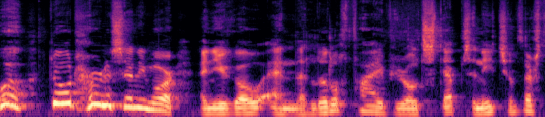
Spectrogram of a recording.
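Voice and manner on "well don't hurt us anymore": acted, very high, loud, tearful crying whimper. Acting out beaten figures begging not to be hurt: mock whimpering and crying. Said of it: "they're whimpering and crying".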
